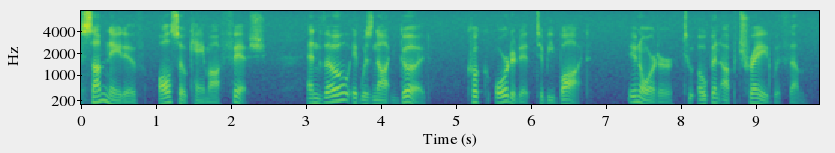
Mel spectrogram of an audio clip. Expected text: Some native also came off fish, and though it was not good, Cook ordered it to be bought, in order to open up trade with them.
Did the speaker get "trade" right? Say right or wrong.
right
